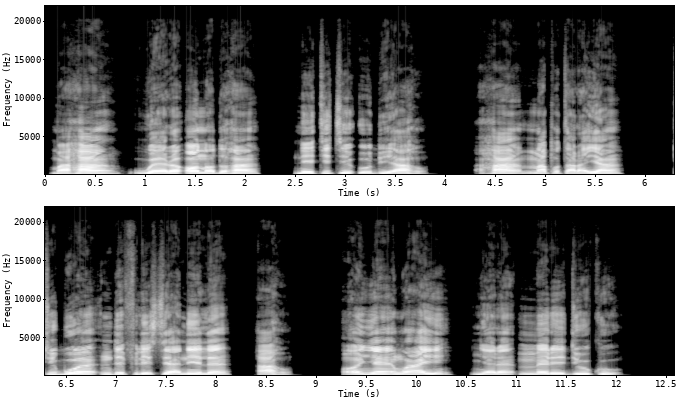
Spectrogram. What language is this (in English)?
Igbo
